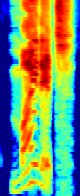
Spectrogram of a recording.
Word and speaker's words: Minot: Is it Minot? – John in Minot, North Dakota.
